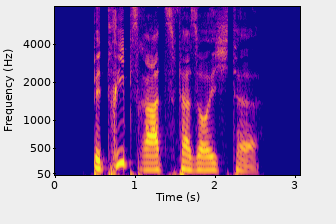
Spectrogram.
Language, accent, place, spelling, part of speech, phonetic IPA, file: German, Germany, Berlin, betriebsratsverseuchte, adjective, [bəˈtʁiːpsʁaːt͡sfɛɐ̯ˌzɔɪ̯çtə], De-betriebsratsverseuchte.ogg
- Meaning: inflection of betriebsratsverseucht: 1. strong/mixed nominative/accusative feminine singular 2. strong nominative/accusative plural 3. weak nominative all-gender singular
